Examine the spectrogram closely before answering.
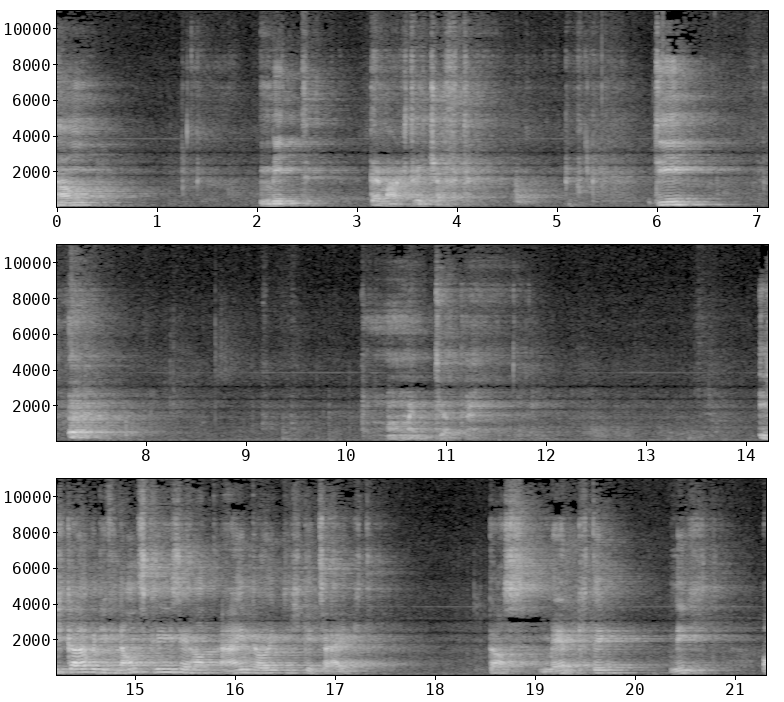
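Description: An older man speaks into a microphone in a reverberant hall, with pauses between phrases.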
